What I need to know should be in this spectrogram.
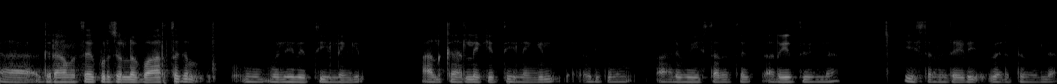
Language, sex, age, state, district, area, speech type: Malayalam, male, 18-30, Kerala, Idukki, rural, spontaneous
